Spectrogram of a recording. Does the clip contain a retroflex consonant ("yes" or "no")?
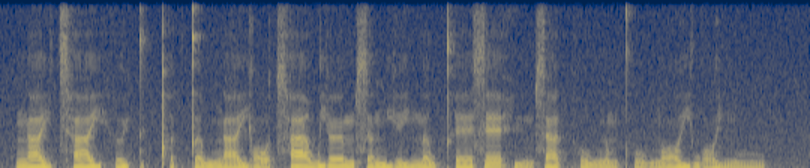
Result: no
